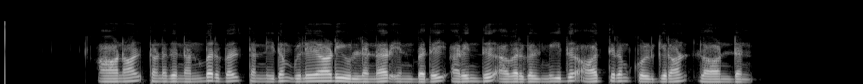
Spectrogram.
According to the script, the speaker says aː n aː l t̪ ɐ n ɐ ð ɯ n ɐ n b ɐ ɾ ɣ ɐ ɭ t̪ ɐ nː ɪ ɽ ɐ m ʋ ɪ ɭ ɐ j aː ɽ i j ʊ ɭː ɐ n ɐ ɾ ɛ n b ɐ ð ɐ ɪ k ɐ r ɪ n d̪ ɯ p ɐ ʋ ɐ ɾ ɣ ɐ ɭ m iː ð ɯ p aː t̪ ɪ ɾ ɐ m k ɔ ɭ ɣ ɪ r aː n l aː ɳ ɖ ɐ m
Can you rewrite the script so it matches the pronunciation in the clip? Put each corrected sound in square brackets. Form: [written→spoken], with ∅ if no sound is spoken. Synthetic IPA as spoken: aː n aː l t̪ ɐ n ɐ ð ɯ n ɐ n b ɐ ɾ ɣ ɐ ɭ t̪ ɐ nː ɪ ɽ ɐ m ʋ ɪ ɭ ɐ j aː ɽ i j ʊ ɭː ɐ n ɐ ɾ ɛ n b ɐ ð ɐ ɪ [k→ʔ] ɐ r ɪ n d̪ ɯ [p→ʔ] ɐ ʋ ɐ ɾ ɣ ɐ ɭ m iː ð ɯ [p→ʔ] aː t̪ ɪ ɾ ɐ m k ɔ ɭ ɣ ɪ r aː n l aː ɳ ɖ ɐ [m→n]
